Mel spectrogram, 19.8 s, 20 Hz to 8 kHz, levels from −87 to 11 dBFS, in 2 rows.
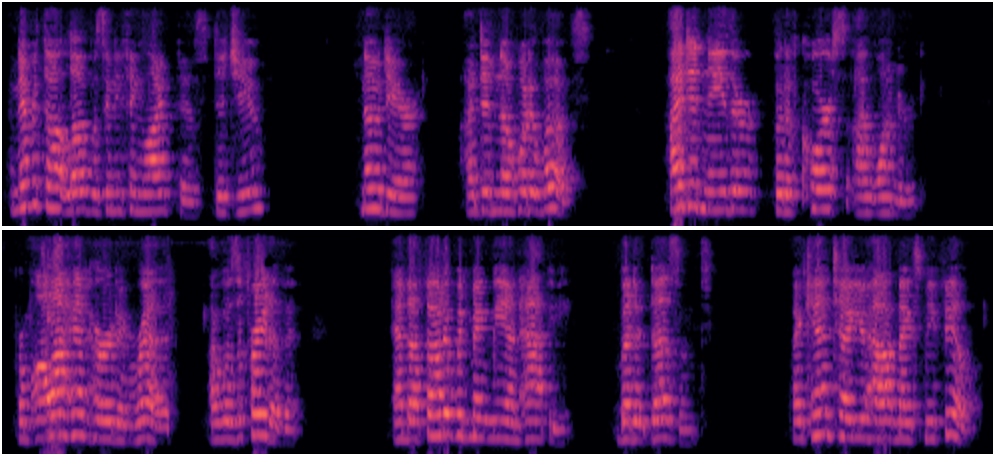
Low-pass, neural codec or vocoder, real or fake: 7.2 kHz; none; real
